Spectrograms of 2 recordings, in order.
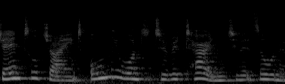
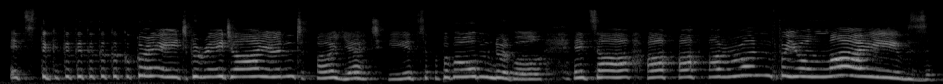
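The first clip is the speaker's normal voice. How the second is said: high, loud, stammering panic; terrified scream; 9 semitones higher, 10 dB louder than usual. A narrator's reading. McFearty screaming at the yeti in terror. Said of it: "screamed at the top of his voice".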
